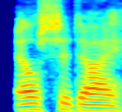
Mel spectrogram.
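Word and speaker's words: El Shaddai: And in Hebrew that is pronounced El Shadai, which is beautiful.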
